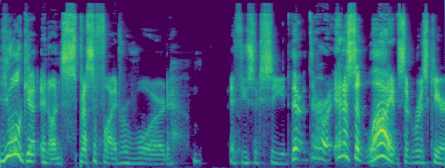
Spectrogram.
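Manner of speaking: fuming, seething restraint through clenched, gritted teeth. Maximilian replies after being asked for more money, through gritted teeth. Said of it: "like through gritted teeth".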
